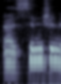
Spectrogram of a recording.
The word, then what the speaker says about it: St John: I should say that singen is St John but um this is British pronunciation so as I tell my students you have to pretend that it's pronounced s i n j i n singen the most extreme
